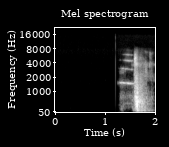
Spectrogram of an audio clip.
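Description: Silence, then about a second and a half in a single short thump, with a brief thin tone just before it.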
